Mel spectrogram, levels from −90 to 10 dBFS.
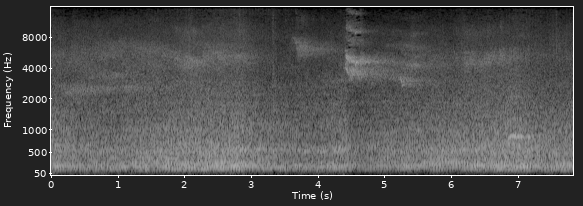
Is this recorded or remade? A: recorded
